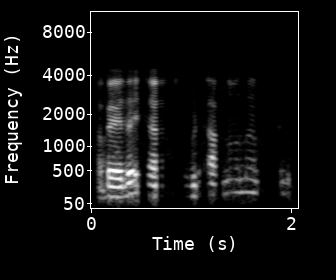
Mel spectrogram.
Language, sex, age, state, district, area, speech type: Malayalam, male, 30-45, Kerala, Idukki, rural, conversation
